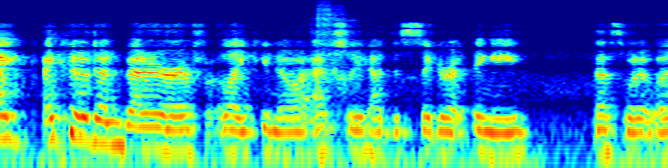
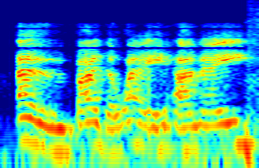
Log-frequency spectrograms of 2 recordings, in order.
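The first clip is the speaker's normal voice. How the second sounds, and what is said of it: Weak put-on British accent. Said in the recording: “let me have my British accent... That's a British accent... It did not change that much, did it?”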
